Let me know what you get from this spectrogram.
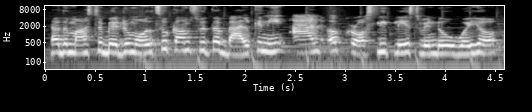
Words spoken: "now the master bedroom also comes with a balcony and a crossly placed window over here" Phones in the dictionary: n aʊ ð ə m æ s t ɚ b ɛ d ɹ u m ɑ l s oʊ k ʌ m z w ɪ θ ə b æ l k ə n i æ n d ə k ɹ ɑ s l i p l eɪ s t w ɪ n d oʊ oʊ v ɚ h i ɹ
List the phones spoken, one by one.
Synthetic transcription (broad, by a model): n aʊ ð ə m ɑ s t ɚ b ɛ d ɹ u m ɑ l s oʊ k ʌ m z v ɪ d ə b æ l k ə n i æ n d ə k ɹ ɑ s l i p l eɪ s t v ɪ n d oʊ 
